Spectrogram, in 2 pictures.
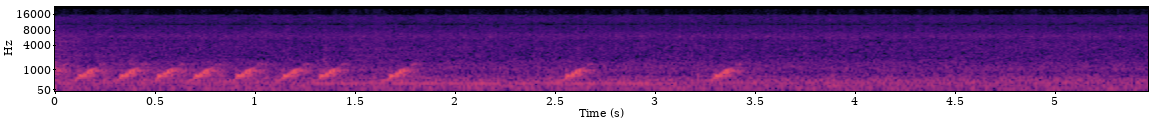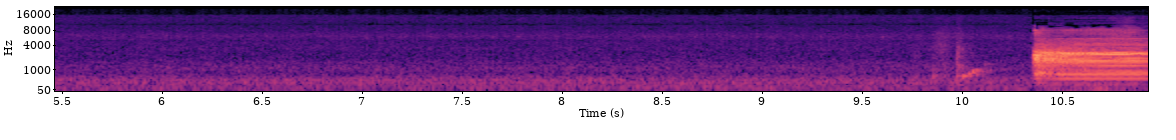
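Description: A workout interval timer gives a quick run of short chirping beeps, then a few spaced single beeps, fairly faint in a quiet room, before a loud harsh burst at the end.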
